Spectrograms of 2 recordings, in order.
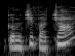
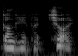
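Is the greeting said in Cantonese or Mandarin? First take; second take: Mandarin; Cantonese. First: The greeting is said in Mandarin. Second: The greeting is said in Cantonese. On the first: "In Mandarin you say" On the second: "in Cantonese we say"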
